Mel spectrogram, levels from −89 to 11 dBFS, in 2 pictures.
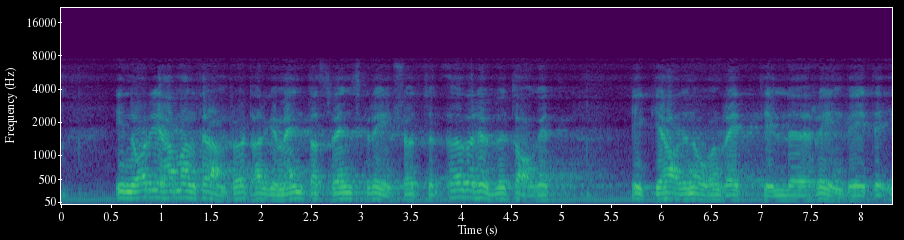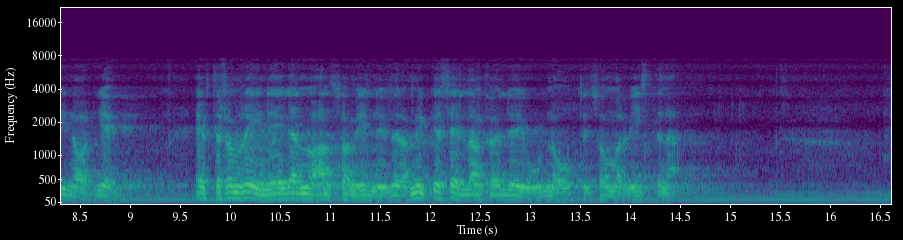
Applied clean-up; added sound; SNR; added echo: none; none; none; reverberation time 2.2 s.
